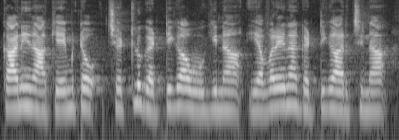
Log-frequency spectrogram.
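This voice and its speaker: A shy, anxious young village woman, read by a female narrator, hesitant and soft, mid-pitched. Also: flat delivery, normal speed, natural voice.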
